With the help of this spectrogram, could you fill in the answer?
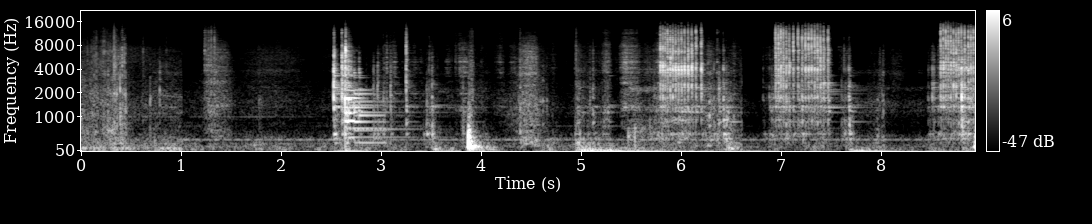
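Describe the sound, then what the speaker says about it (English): A pass-through socket ratchet clicks on the tie rod ball joint of a Porsche 996, giving close, bursty ratcheting runs with metallic rattles and clunks between them, and no talking. "What I'm using for this ball joint is this little pass-through socket"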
